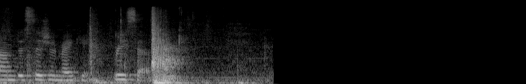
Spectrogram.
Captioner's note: gavel bangs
